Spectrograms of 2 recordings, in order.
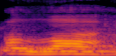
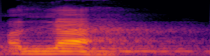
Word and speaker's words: Allah: But for the name of Allah, it's not Allah. It's what? It's Allah. For the name Allah, it's what? Lafzul jalala. It's tafkhim. It has fakhama.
